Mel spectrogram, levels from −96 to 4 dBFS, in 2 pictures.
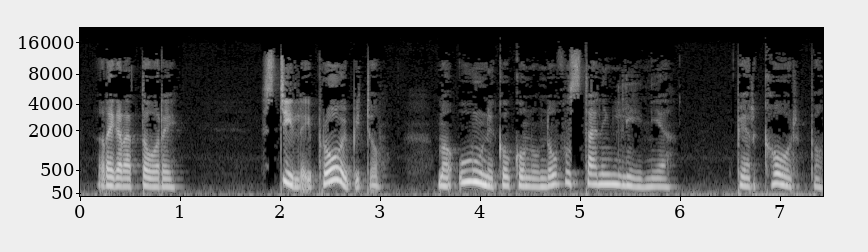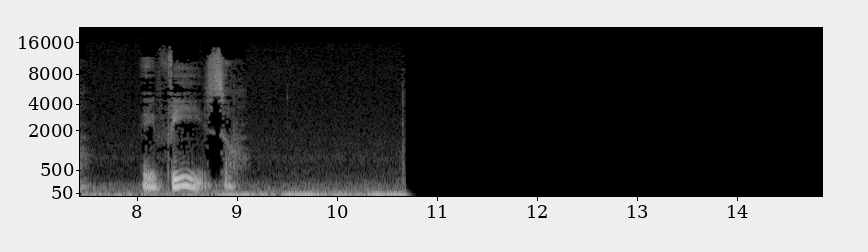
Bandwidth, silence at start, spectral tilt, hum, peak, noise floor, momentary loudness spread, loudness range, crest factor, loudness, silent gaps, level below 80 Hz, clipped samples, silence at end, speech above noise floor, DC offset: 14.5 kHz; 0.15 s; -6 dB/octave; none; -2 dBFS; -50 dBFS; 18 LU; 13 LU; 20 dB; -21 LUFS; none; -46 dBFS; under 0.1%; 4.15 s; 30 dB; under 0.1%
